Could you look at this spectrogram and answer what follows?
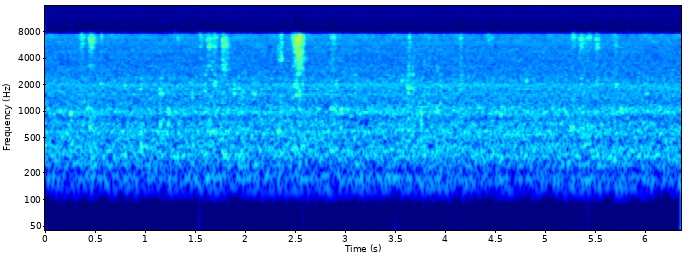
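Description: A few faint computer mouse clicks, scattered and irregular, the loudest about two and a half seconds in, over a steady hiss.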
